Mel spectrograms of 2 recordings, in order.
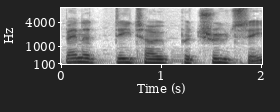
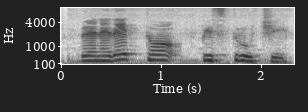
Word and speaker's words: Benedetto Pistrucci: It was designed by Benedetto Petruzzi, I think that's how you pronounce it, but luckily one of my workmates is Italian, so I got her to say it. It sounds like this. Benedetto Pistrucci.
